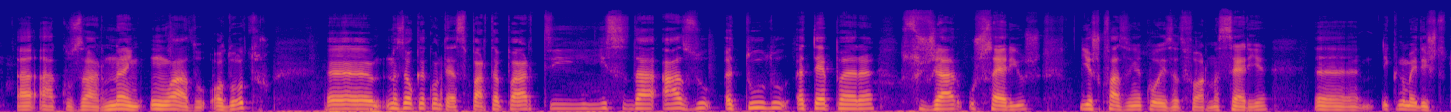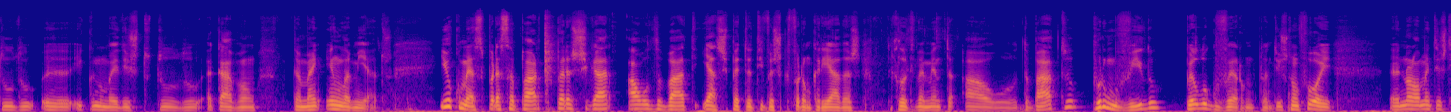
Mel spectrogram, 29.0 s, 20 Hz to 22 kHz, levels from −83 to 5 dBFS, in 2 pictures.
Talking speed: 165 wpm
